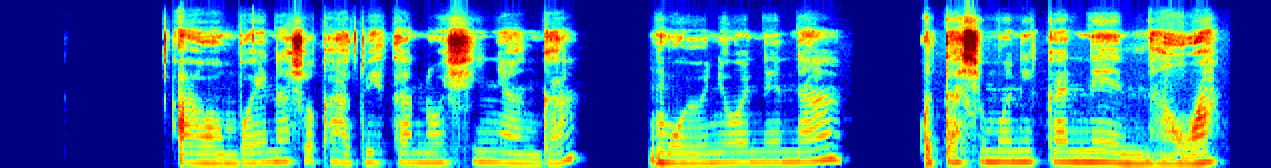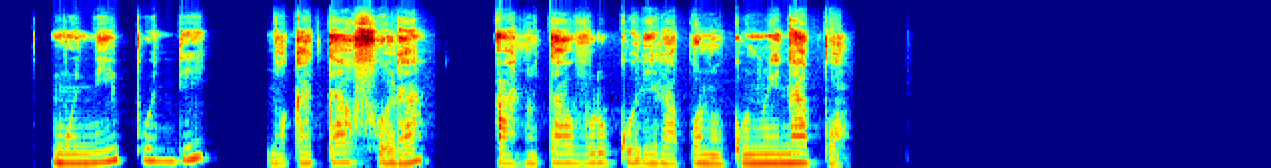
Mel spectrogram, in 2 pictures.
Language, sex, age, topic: Oshiwambo, female, 25-35, finance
